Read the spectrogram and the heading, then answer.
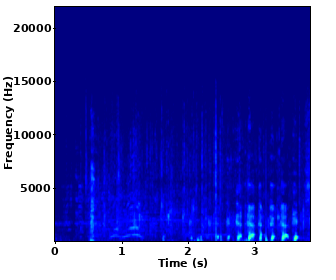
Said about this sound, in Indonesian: Perlu tepuk tangan sedikit aja.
